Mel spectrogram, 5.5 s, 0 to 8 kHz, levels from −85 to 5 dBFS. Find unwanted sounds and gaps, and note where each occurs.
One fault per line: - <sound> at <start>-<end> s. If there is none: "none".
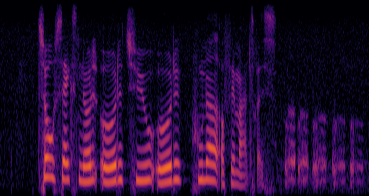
- laugh at 4.3-5.5 s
